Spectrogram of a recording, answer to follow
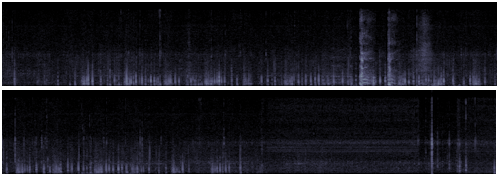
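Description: Footsteps crunching in deep fresh snow close to the microphone, a dense, irregular crackle with a few louder crunches around the middle. The crunching dies away for the last few seconds.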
